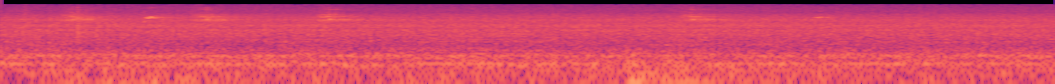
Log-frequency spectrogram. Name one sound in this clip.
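A makeup brush sweeps softly against skin.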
